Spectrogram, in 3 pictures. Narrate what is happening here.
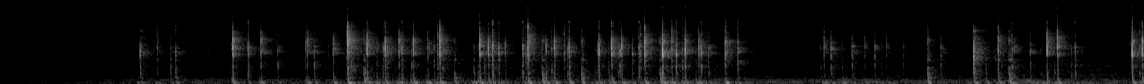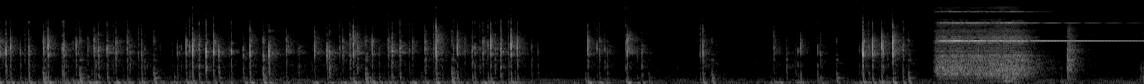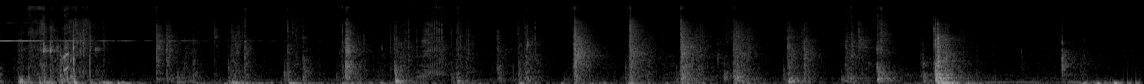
I typed on my keyboard and the apartment bell rang. I picked up my phone, stood up, walked towards the door and opened it.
